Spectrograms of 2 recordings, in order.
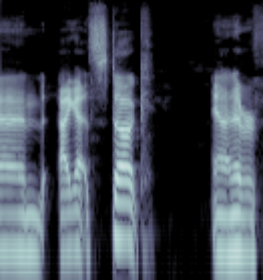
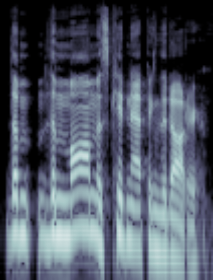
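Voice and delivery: usual speaking voice

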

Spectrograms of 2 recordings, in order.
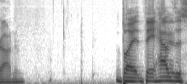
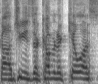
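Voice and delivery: higher-pitched pretend alarm; mock panic; 10 semitones higher than usual. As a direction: play at being scared, half joking.

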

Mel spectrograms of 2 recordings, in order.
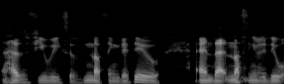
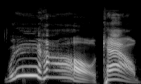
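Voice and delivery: high, loud yee-haw holler; cowboy whoop; 10 dB louder, much slower than usual. Acted. Teasing partner about the accent, loud high cowboy whoop.

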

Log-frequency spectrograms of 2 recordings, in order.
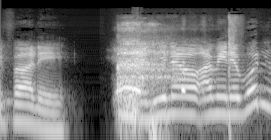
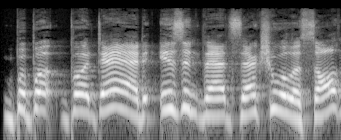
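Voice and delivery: higher, slower mock son's protest; a hint of a worried kid asking his dad; imitating Gohan; 7 semitones higher, slower than usual. Playing Gohan questioning his father, lightly higher. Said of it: "Gohan goes".

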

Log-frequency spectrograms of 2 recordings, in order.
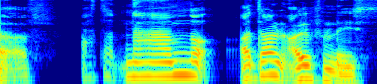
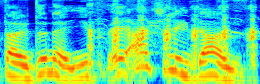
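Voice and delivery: usual speaking voice

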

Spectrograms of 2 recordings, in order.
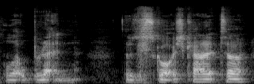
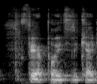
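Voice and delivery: usual speaking voice

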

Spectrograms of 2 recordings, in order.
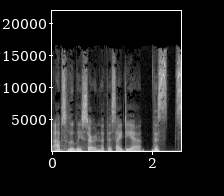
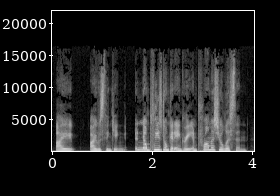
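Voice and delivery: hesitant start, then higher, urgent appeal; nervous pleading; 7 semitones higher, 6 dB louder than usual. Acted. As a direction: ask anxiously to be heard out. Nervous child pleading with mother.

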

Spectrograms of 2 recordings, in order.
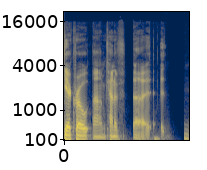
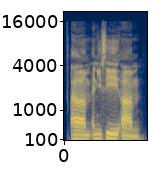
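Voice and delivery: ordinary talk, nothing marked

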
